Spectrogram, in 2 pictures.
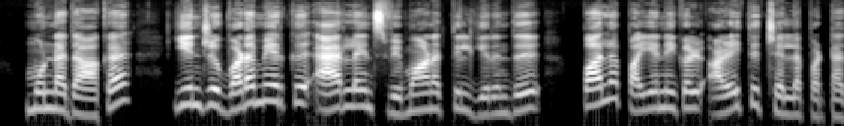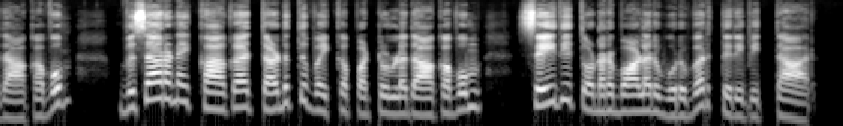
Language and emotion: Tamil, neutral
